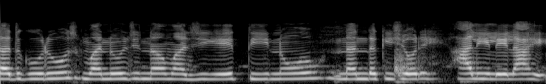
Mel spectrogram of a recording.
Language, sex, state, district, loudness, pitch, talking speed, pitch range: Marathi, female, Maharashtra, Gondia, -18 LUFS, 255 Hz, 110 wpm, 245-255 Hz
